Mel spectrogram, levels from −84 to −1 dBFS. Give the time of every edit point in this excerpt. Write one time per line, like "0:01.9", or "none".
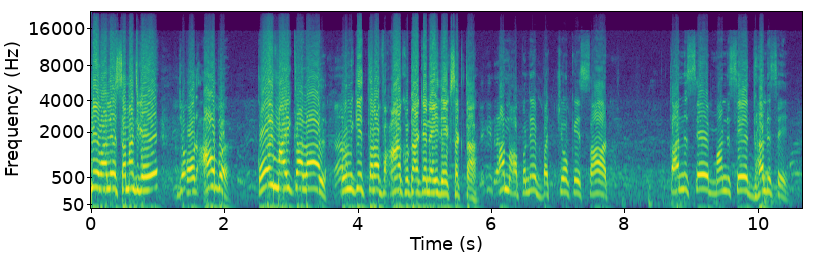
0:01.3
0:06.1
